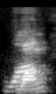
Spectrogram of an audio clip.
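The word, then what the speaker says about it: 王: This means king, and it's pronounced as Wang. W-A-N-G. Actually, our photographer team, his first name is Wang. Last name. Like the actually the family name, right? Family name is Wang. Okay. I think American people would like to pronounce like Wang. Yeah, but it's like Wang.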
